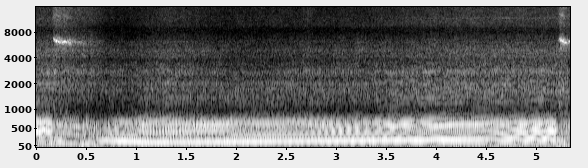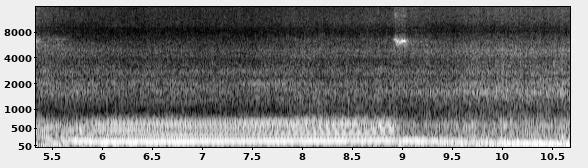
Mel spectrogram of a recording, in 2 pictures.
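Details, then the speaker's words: Nissan 200SX S14 on a road test after fitting cheap AliExpress injectors, which cured lean running and jerks: pitch climbs smoothly and evenly on each pull to the rev cutoff, drops cleanly on lift-off, no stumble; healthy revving. "as you have seen the car is going much better now that it does go up in revs constantly"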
